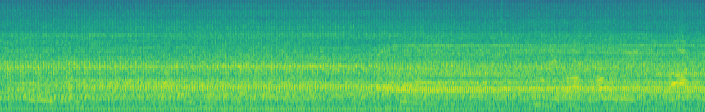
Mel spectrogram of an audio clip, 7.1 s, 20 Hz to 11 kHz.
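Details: Skoda Superb Mk1 2.5 TDI V6 diesel, unused since March 2020, idling after replacing the burst boost pipe that caused a bad air-fuel mixture and black soot. Steady diesel clatter holding an even beat, no hunting; normal idle.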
